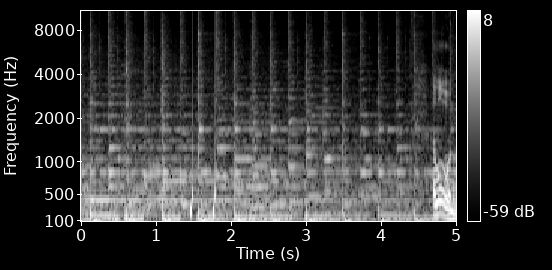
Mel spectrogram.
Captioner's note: graphic pops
